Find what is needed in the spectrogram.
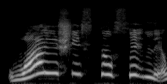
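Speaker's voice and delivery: high-pitched, incredulous question; exasperated disbelief. Retold or imitated. Viewer recalling her reaction to Billy staying in the limo, exasperated disbelief.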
